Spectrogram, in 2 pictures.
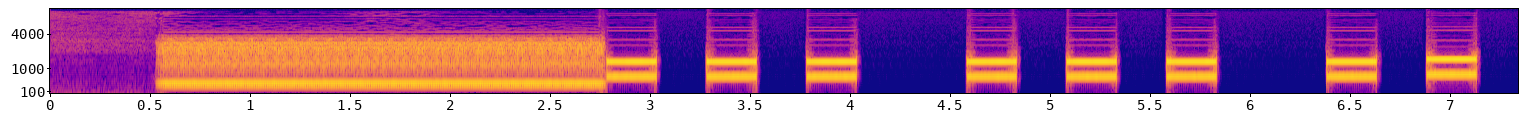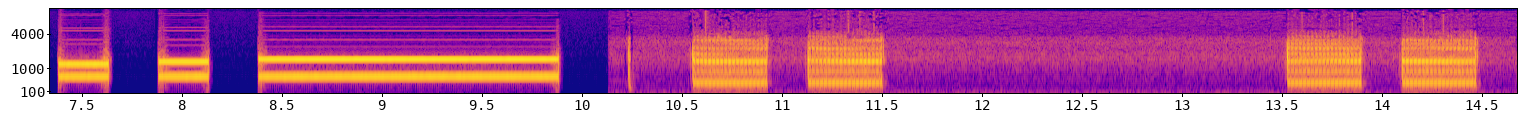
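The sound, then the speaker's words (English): A steady dial tone, then a quick series of touch-tone beeps as a phone number is dialed to make a call, followed by a brief tone and two rounds of a ringback tone, loud with no talking. “Well, then I guess I have to make a phone call, don't I?”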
